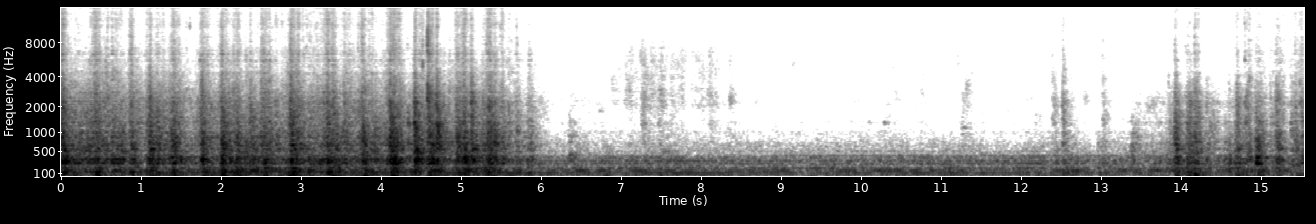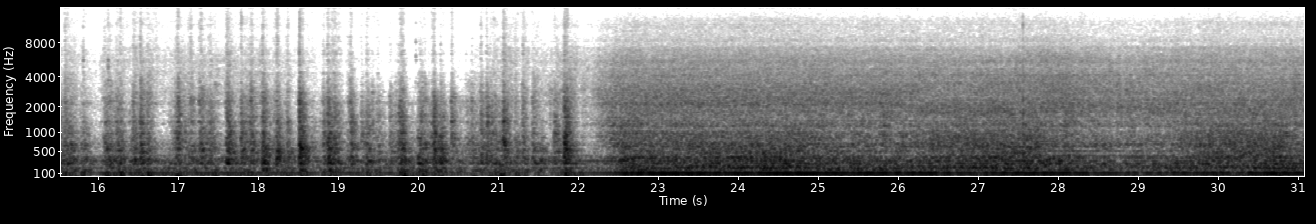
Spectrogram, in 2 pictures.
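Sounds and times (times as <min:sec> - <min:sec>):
drum knocks and sloshing: 0:00.0 - 0:06.1, 0:13.4 - 0:31.0
motor hum with rushing noise: 0:22.1 - 0:31.0.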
